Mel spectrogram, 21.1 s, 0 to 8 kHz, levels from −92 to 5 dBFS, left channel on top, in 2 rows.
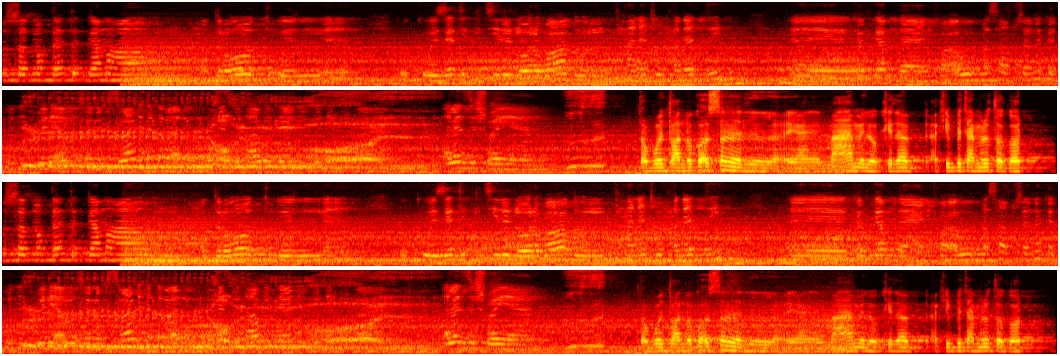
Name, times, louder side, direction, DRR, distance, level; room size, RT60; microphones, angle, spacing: voice 1, 0.0-7.3 7.8-14.4 15.0-16.0, right 1 dB, 75° right, -1 dB, 4.6 m, -36 dB
sound 1, 1.2-19.1, right 2 dB, 35° right, 1.6 m, -36 dB
sound 2, 10.8-15.0 16.2-16.6, left 1 dB, ahead, 0.7 m, -34 dB
voice 2, 16.9-20.7, left 4 dB, 50° left, 12 dB, 0.8 m, -25 dB
28.0 x 22.5 x 6.5 m, 1.2 s
head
